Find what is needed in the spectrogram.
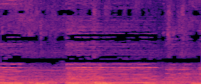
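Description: Mr. Cashman slot machine's bonus-feature music: an organ-like electronic tune with held chords over a steady pulsing beat.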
